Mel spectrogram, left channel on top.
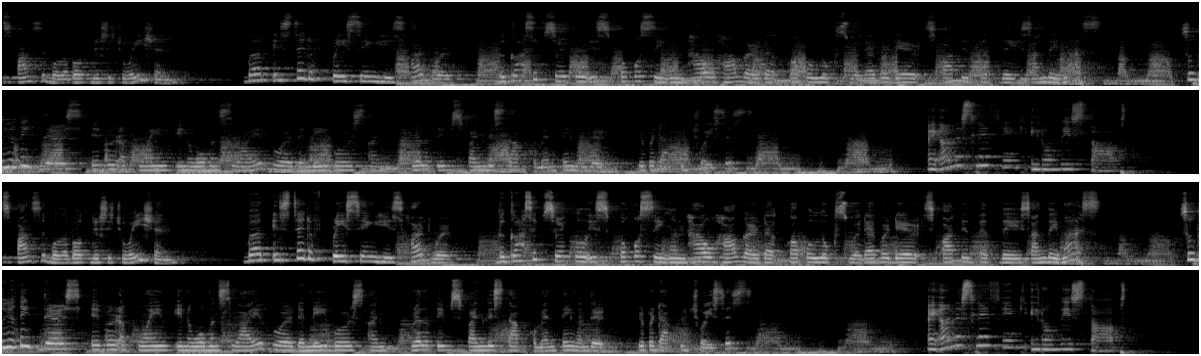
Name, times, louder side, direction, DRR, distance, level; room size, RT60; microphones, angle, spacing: voice 1, 0.0-1.7 2.4-4.5 4.9-10.9 11.8-18.0 18.3-19.4, right 4 dB, 75° right, 12 dB, 0.4 m, -28 dB
sound 1, 3.9-20.9, left 3 dB, 60° left, 0.4 m, -36 dB
voice 2, 21.2-23.2, right 3 dB, 25° right, 8 dB, 0.6 m, -33 dB
25.0 x 9.3 x 2.9 m, 1.3 s
head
